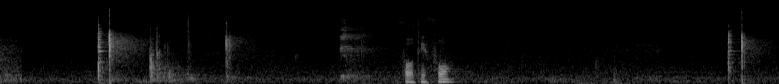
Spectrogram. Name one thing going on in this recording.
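Snooker balls click sharply against each other.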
